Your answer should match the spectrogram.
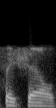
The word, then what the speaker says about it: Seychelles: Like, where is the Seychelles?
